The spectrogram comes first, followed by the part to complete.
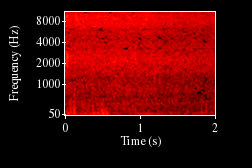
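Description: Small sea waves washing at the shoreline, with wind buffeting the microphone during the first half second.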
